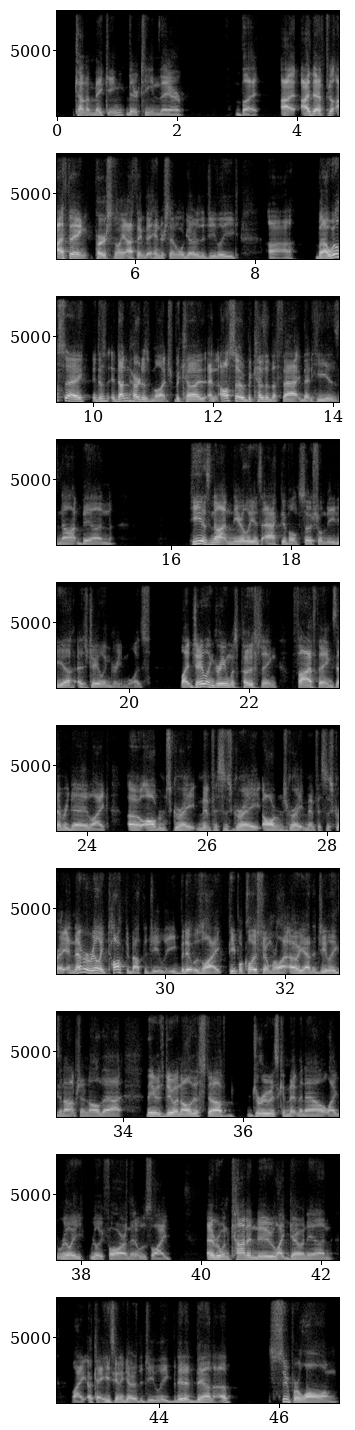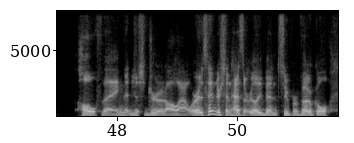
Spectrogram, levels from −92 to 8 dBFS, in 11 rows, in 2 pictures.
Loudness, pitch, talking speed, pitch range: -23 LUFS, 115 Hz, 195 wpm, 105-130 Hz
